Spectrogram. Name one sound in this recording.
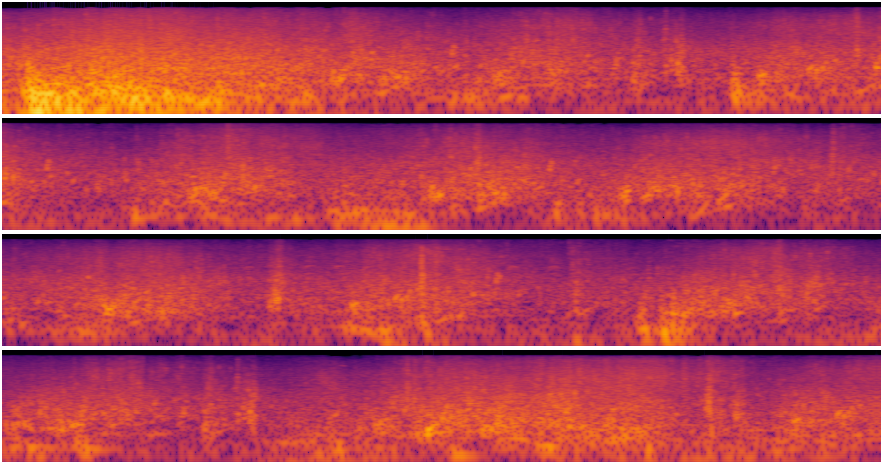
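Oars dip and splash through the water in a steady rhythm.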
